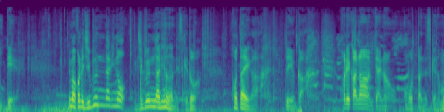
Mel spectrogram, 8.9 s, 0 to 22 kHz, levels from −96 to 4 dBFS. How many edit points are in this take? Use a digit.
1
